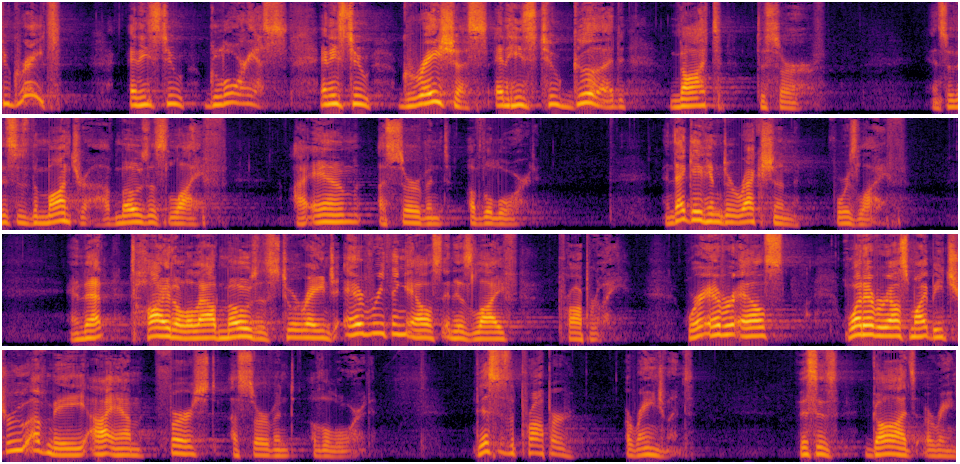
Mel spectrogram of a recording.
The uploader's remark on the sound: At Redeemer Presbyterian Church in Charleston, SC, our senior pastor preached from Deuteronomy 34:5-8.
